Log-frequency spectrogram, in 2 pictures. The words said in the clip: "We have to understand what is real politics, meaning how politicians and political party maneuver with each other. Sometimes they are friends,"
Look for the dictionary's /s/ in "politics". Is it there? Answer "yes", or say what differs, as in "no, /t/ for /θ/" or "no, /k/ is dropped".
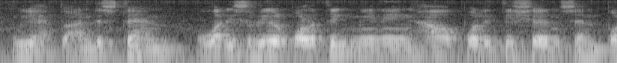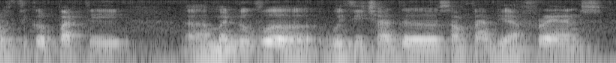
no, /s/ is dropped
